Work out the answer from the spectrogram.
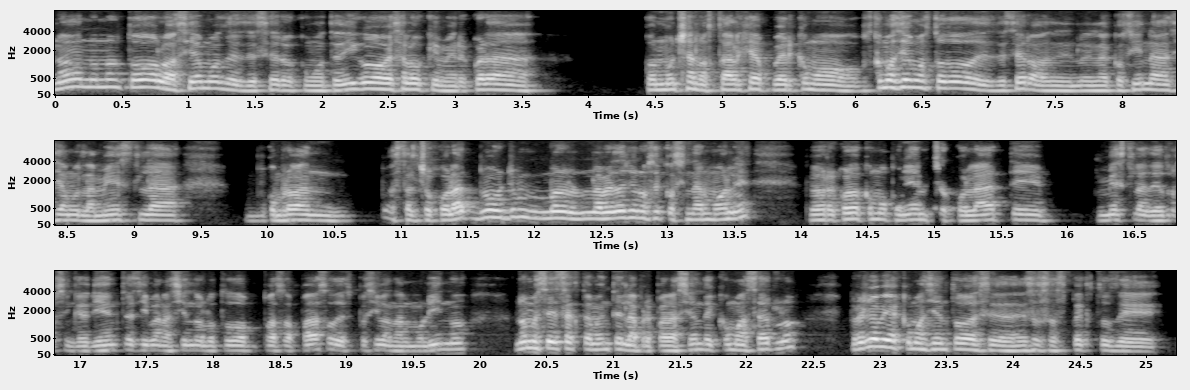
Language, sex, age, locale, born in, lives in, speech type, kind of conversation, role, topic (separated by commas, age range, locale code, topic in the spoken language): Spanish, male, 20-24, es-MX, Mexico, Mexico, conversation, podcast, guest, ¿Qué platos te recuerdan a tu infancia y por qué?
